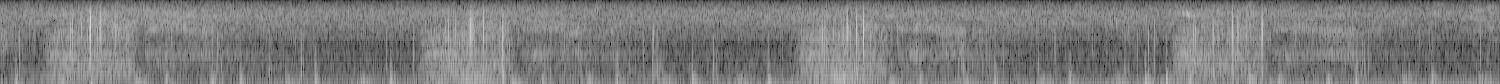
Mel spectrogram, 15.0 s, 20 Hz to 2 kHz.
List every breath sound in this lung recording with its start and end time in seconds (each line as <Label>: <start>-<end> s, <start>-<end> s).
Inhalation: 0.41-1.36 s, 4.08-5.13 s, 7.93-8.92 s, 11.63-12.74 s
Exhalation: 1.36-3.17 s, 5.13-6.84 s, 8.92-10.31 s, 12.74-13.83 s
Crackles: 0.41-1.36 s, 4.08-5.13 s, 7.93-8.92 s, 11.63-12.74 s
